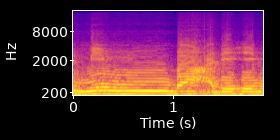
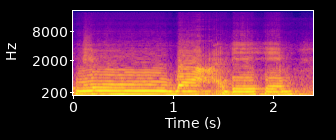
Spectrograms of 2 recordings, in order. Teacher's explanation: Iklab ni bermaksud menukarkan, iaitu kita menukarkan nun mati ataupun tanwin kepada mim mati berserta dengan dengung.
